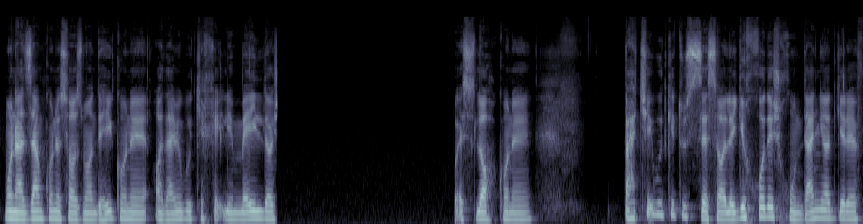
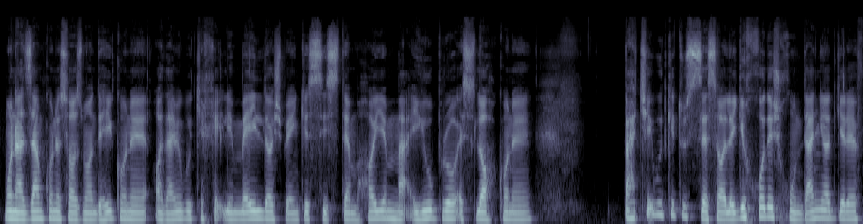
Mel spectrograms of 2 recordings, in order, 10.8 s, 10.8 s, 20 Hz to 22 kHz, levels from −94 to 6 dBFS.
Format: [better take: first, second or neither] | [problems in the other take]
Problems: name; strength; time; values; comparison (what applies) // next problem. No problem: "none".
second | audio cutting out; at 3.5 s for 2 s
